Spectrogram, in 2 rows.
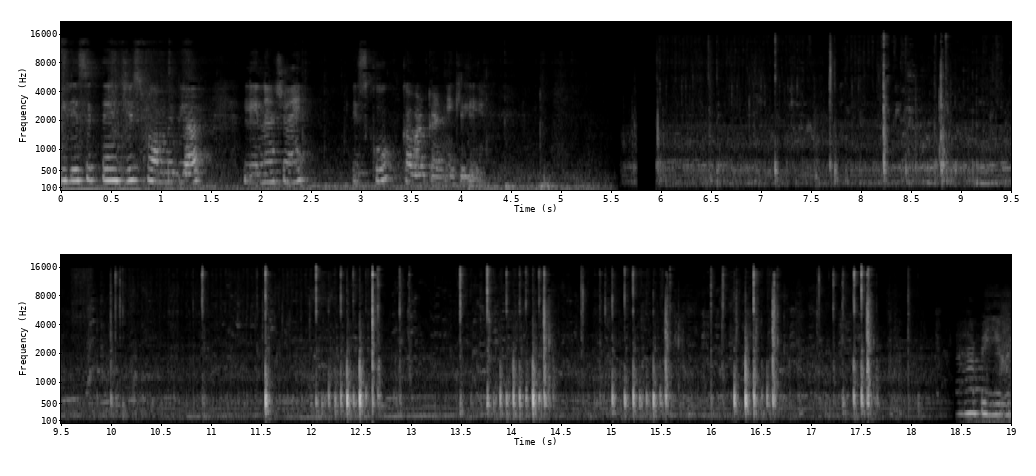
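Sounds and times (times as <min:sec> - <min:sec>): rolling pin rolling dough: 0:06.0 - 0:18.2.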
